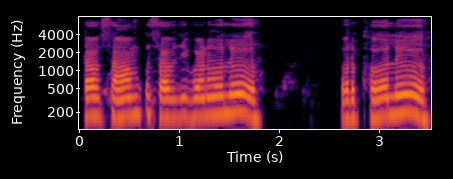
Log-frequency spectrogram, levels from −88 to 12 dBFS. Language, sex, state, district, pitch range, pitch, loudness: Garhwali, male, Uttarakhand, Uttarkashi, 160-185 Hz, 170 Hz, -22 LUFS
